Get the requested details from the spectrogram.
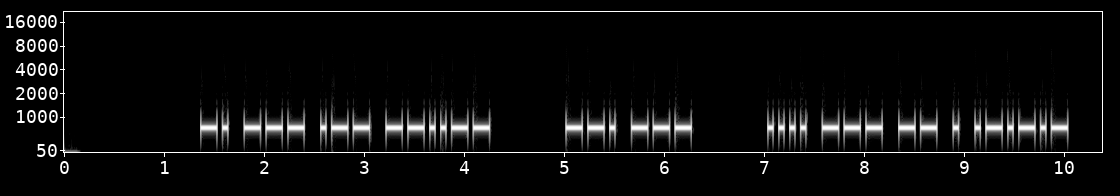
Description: Morse code, heard as a keyed tone, about 22 wpm, 700 Hz. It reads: NOW, GO HOME.
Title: 2x Word-Spacing - Sentences from Top 200 Words - 22wpm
